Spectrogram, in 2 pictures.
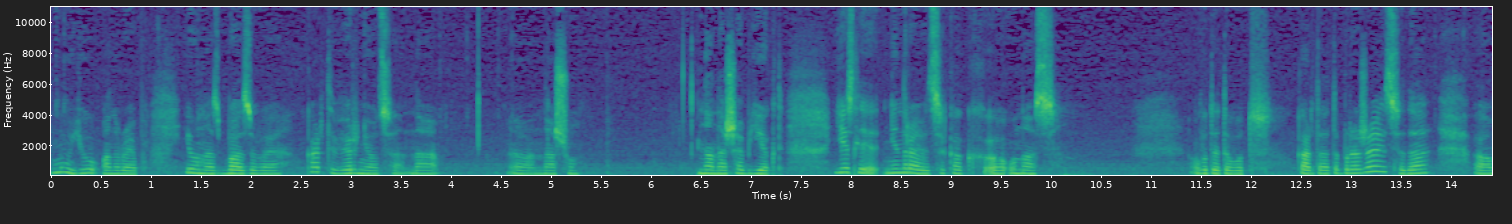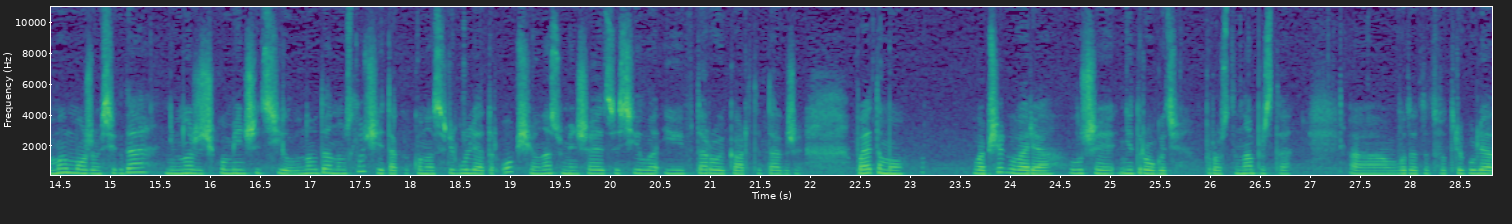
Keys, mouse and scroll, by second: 1.0 Tab, 2.7-4.2 middle drag, 6.2 middle click, 8.3-8.8 middle drag, 13.9-14.2 middle drag, 19.3 click, 21.1 middle click, 22.7-24.6 right drag, 23.7 g, 25.7 right click, 26.0 g, 26.7 click.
